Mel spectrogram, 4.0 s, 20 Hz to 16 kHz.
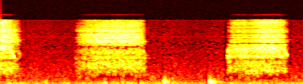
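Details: Barn owls at night, 26 May 2023 around 02:16, giving three harsh, breathy hissing bursts, each close to a second long, separated by pauses, with soft low knocks and rustles between them.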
